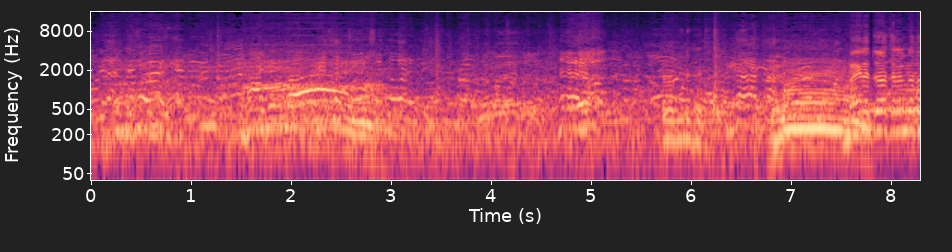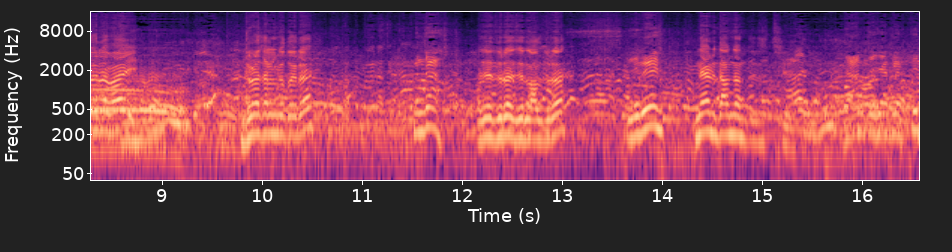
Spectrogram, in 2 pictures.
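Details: Farm-raised bull cattle at a market, recorded 6 February 2019, give a drawn-out, arching low moo about midway, with a shorter lowing before it; men talk and bargain throughout amid crowd chatter.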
